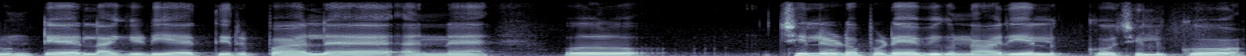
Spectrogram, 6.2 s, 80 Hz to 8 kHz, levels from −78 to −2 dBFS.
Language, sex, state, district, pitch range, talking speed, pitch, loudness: Rajasthani, male, Rajasthan, Nagaur, 180-195 Hz, 135 wpm, 185 Hz, -14 LUFS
